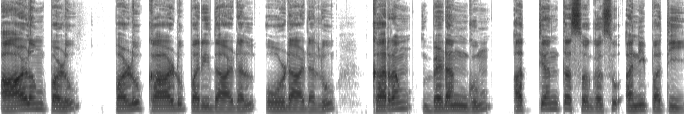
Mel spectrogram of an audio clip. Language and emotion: Kannada, neutral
